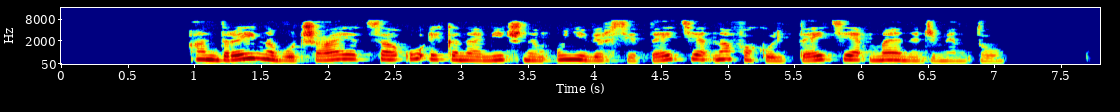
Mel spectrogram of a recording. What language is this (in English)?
Belarusian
